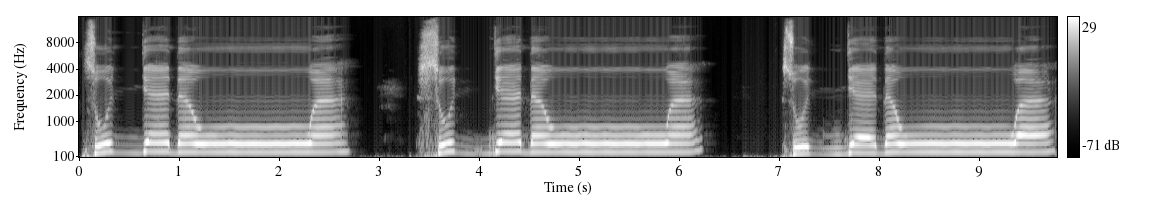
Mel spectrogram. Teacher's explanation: tinggal dimasukkan ke hidung suaranya disengaukan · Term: dengung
